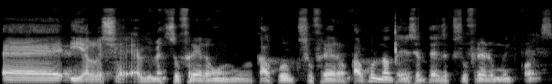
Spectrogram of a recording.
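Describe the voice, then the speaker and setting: With a European Portuguese accent, a man talks at a fairly quick pace, his loudness swinging widely. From central Portugal, Leiria region. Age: 70s. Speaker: witness of the revolution. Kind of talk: interview testimony. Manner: hesitant, many fillers.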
